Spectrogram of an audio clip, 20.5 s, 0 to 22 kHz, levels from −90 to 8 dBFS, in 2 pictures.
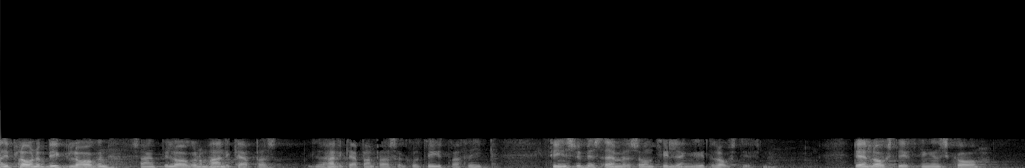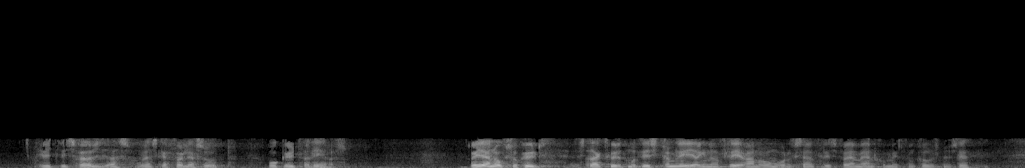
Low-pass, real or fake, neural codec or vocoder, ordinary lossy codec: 7.2 kHz; real; none; AAC, 16 kbps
